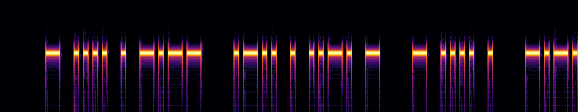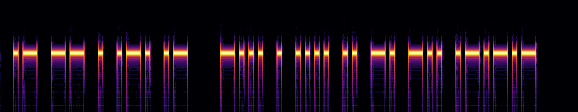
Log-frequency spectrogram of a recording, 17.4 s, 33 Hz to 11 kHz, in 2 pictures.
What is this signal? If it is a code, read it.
Morse code, heard as a keyed tone, about 17 wpm, 700 Hz. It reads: THEY LEFT THE CAMERA BEHIND.
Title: Sentences from Top 1000 Words - Review Part 5 - 17wpm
